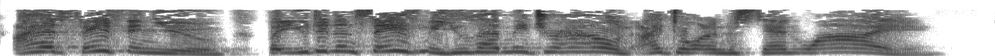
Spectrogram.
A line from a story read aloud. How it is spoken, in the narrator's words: he exclaimed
